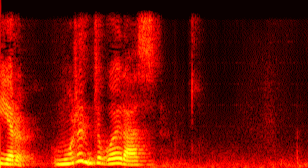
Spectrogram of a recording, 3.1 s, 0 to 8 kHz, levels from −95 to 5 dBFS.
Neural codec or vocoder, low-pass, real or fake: codec, 16 kHz, 1 kbps, X-Codec, WavLM features, trained on Multilingual LibriSpeech; 7.2 kHz; fake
